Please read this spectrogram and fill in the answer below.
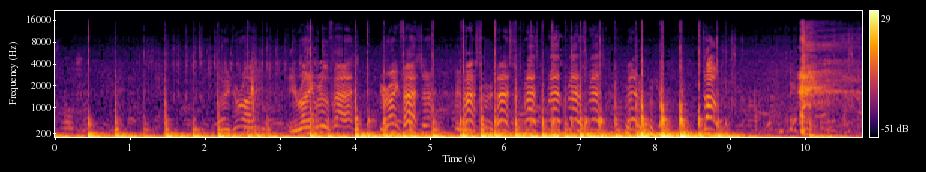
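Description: Large rawhide-headed hand drum beaten rapidly by two children with padded beaters, a fast run of deep beats imitating running that starts suddenly.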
